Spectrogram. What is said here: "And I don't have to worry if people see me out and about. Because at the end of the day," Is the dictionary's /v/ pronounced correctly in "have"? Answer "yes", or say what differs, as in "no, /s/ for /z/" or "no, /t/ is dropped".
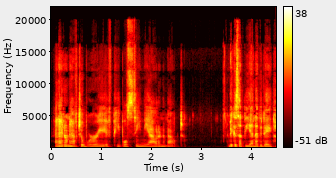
no, /f/ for /v/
